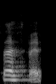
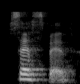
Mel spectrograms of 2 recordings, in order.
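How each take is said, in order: First: It is said in a Spain Spanish accent. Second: It is said without a Spain Spanish accent.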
